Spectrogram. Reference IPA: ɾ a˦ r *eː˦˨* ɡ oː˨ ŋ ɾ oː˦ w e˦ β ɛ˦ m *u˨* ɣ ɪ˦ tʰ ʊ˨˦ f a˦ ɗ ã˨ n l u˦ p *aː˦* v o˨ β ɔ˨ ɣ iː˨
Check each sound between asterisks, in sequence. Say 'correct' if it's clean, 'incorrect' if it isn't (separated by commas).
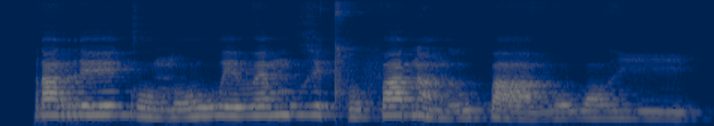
incorrect, incorrect, incorrect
